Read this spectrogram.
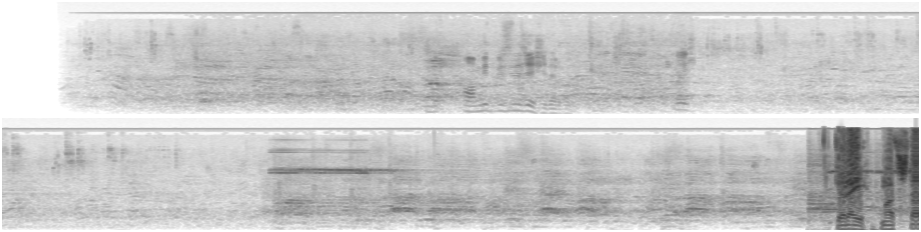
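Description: A stadium crowd murmurs and cheers from a distance.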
